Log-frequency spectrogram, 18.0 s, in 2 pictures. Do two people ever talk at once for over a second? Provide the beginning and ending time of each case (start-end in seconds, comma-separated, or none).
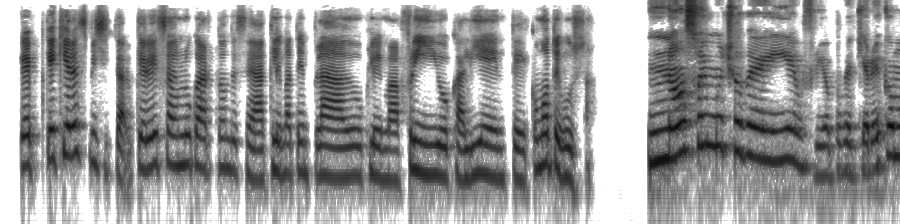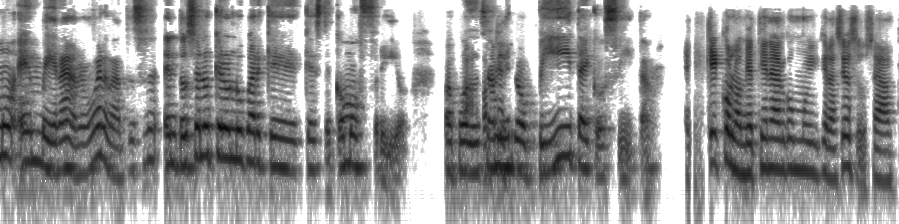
none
